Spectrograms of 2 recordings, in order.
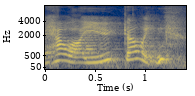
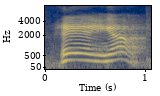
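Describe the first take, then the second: First: Every word is said clearly and fully. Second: The words are squashed into two short syllables. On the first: "if you want to put it in the English terms" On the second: "because you go, hey, yeah"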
